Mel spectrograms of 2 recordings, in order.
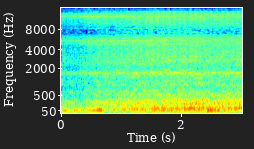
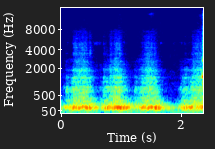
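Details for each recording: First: Old Nash four-stroke car after fuel pump repair (cracked sediment bowl replaced with fence post cap) and water pump fix: steady, slightly uneven low idle, no misses or knocks, no fuel leak; normal idle. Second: Old Nash four-stroke car on a 6-volt system with boost box, after fuel pump sediment bowl replaced by a fence post cap: slow labored cranking, about 1.5 compressions a second, never catching; out of fuel, carburetor needs priming.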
